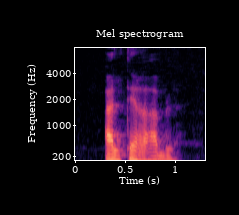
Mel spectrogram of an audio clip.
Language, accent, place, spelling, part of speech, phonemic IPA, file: French, France, Lyon, altérable, adjective, /al.te.ʁabl/, LL-Q150 (fra)-altérable.wav
- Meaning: alterable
